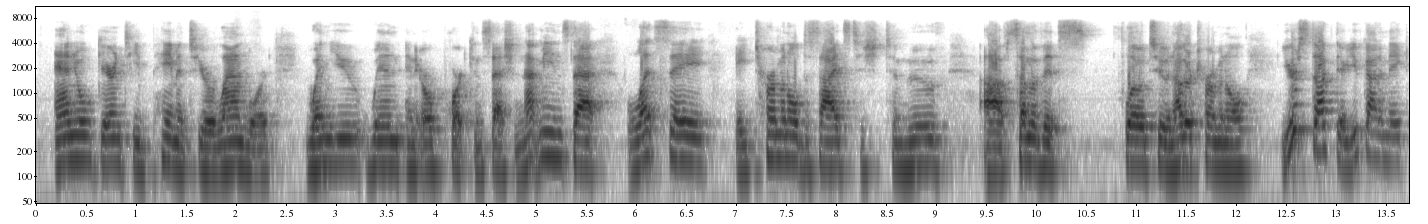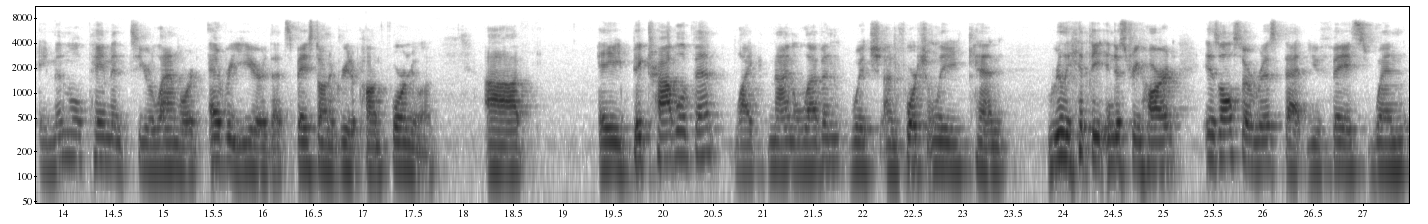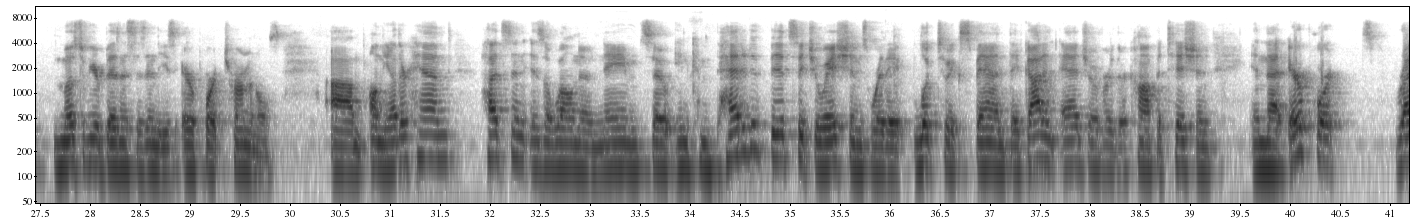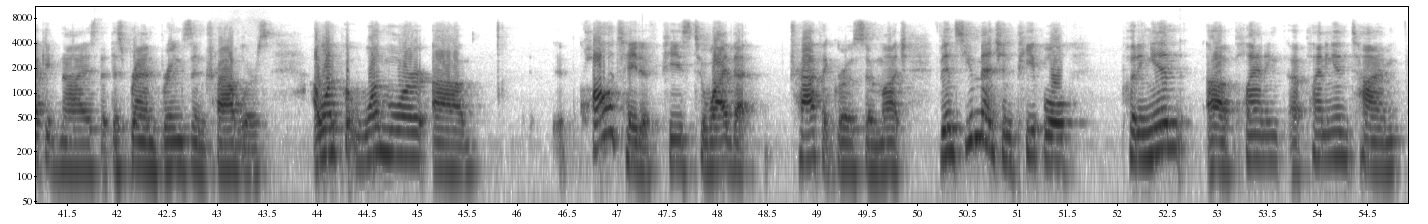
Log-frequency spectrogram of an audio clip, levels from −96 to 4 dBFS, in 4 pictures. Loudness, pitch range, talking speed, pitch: -22 LUFS, 120-145 Hz, 165 wpm, 130 Hz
